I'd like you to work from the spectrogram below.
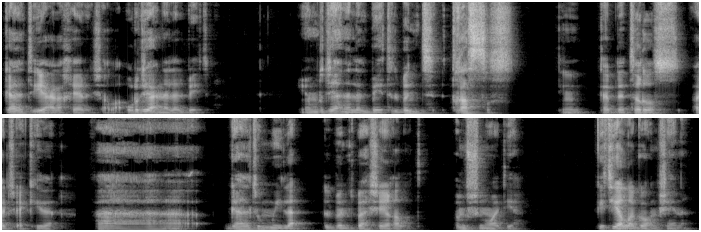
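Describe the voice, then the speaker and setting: A young man, hosting a podcast and telling a story in a casual, animated way that rises into excited outbursts. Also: on the low side, quick pace. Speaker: podcast host.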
